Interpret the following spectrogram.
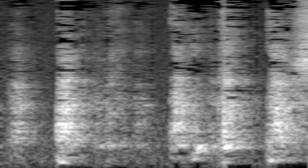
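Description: A man weeping with joy: a few short, choked sobs and whimpering catches of breath, one after another.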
